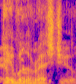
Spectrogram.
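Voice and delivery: very deep, dark, brooding superhero voice. Warning someone not to let her into the house, in a Batman voice. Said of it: "In my Batman voice".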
